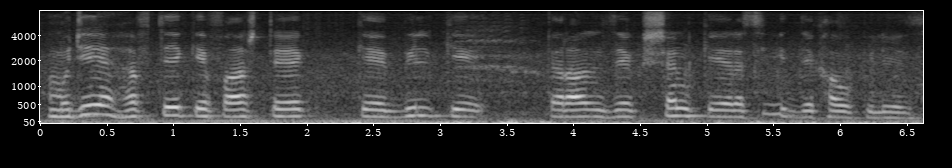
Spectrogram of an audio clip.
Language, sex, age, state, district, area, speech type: Urdu, male, 18-30, Bihar, Purnia, rural, read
